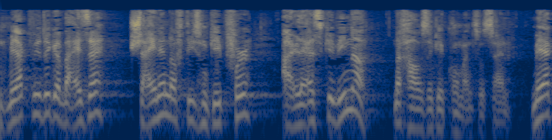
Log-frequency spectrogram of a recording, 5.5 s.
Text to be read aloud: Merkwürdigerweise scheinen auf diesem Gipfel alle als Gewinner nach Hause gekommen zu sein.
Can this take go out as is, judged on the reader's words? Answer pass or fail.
pass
